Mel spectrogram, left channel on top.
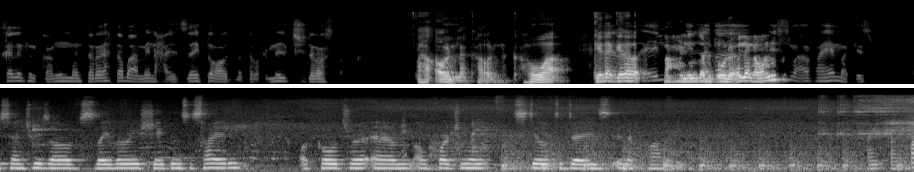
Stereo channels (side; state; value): both; different; correlation -0.01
